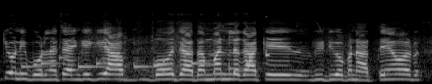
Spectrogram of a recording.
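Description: A woman's voice: fairly high pitch, flat delivery, fairly quick, pushed and bright, soft background music. A woman chatting outdoors in a forest, telling a story with lots of laughter. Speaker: vlogger's older sister. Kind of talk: casual outdoor chat.

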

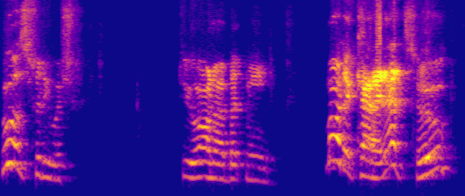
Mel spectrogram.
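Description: A man's voice: sits high, sing-song, measured pace, a bit bright, reverberant, exaggerated voice. A man playing a proud, aggrieved scheming lord with an indignant, complaining manner in an amateur radio play. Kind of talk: amateur old-time radio play acting.

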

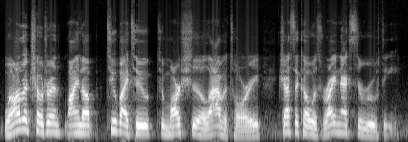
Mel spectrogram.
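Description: Children's read-aloud narrator for picture-book stories, mid-range pitch. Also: lively intonation, moderate pace, fairly bright tone.

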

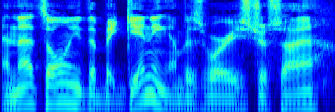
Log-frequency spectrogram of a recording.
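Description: A man's voice: fairly low pitch, expressive, fast talker, fairly bright tone, no room sound. A man playing a wry, laid-back companion in a comedy radio play. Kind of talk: comedic radio theater acting.

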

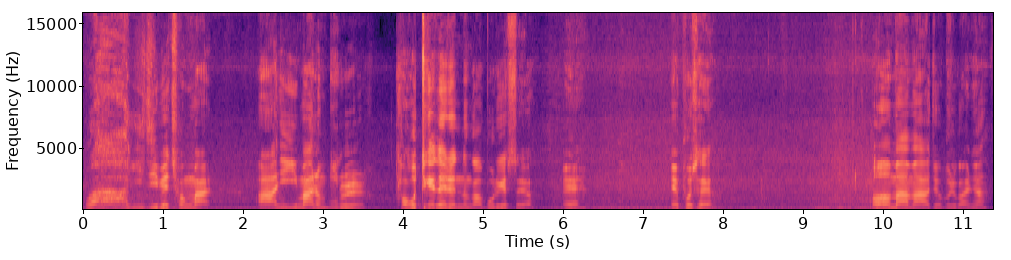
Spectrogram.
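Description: Bright-voiced chatty man with a cold. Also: medium pitch, very animated, a little hiss or hum. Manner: chatty, fills pauses with frequent "yes". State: has a cold. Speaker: vlogger. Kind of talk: casual running commentary while shopping. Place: convenience store in Laos.

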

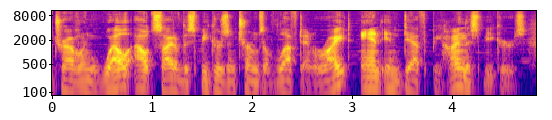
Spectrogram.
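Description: Male reviewer, slightly low voice, scripted narration for video reviews. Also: a little mellow, slightly rough. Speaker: product reviewer and channel host.

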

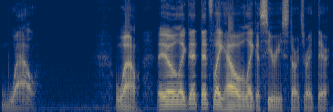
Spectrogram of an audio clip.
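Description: A man's voice: low-pitched, expressive, takes it slowly, sharp tone, clean tone, no room sound, studio quality. A middle-aged man hosting a reaction show, talking casually and informally to his viewers.

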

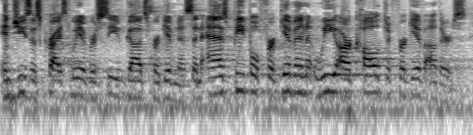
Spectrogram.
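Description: A man's voice: on the high side, steady tone, normal speed, over loud music. A male pastor leading worship and chatting playfully with children, often stopping and restarting his phrases. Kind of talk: church service leading and children's sermon. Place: church sanctuary. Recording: church sanctuary mic with long hall reverb and faint background noise.

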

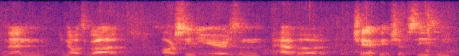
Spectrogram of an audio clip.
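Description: A man's voice: fairly low pitch, level tone, moderate pace. A man in his early twenties, a college football player giving earnest answers at a press conference into a handheld mic. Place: press tent with ambient noise. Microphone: handheld microphone. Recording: roomy, distant handheld mic, clear background noise.

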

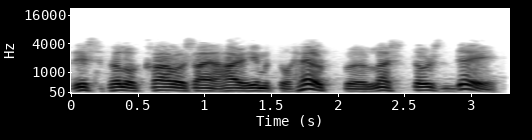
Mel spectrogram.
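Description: An actor playing a talkative, excitable Italian market stall owner in halting, emphatic broken English, in an old radio drama. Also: male voice, mid-range voice, slightly rough, natural voice. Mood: chatty, emphatic. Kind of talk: 1950s radio drama acting. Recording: tinny, narrow old radio recording.

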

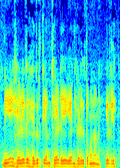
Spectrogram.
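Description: A man playing an impatient, grumbling young traveller in an amateur cartoon, with a brisk manner and a North Karnataka Kannada accent. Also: medium pitch, monotone, a little hiss or hum, close to an everyday voice, low-quality recording.

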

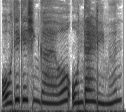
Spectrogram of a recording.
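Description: A woman playing a gentle, determined young princess in a children's folktale, with polite, formal speech. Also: high-pitched, measured pace, slight background noise. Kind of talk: children's animated folktale acting.

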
